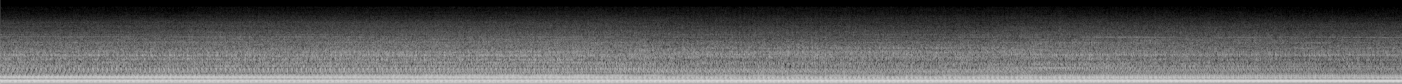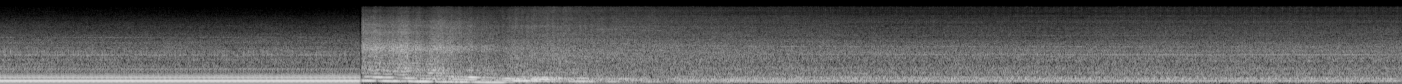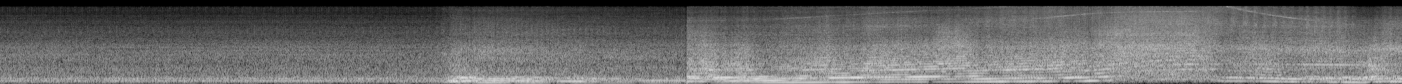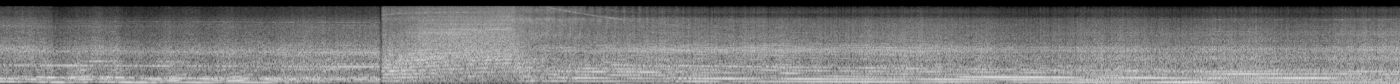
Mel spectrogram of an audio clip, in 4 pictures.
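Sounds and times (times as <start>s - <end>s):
turbocharged car engine revving: 0.0s - 23.6s, 32.3s - 56.0s.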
